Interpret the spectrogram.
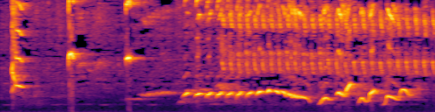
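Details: Provocative white-rumped shama song meant to enrage rivals. Three sharp high notes lead into a rapid rolling trill, then swooping, falling whistled phrases.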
